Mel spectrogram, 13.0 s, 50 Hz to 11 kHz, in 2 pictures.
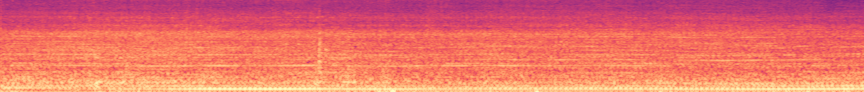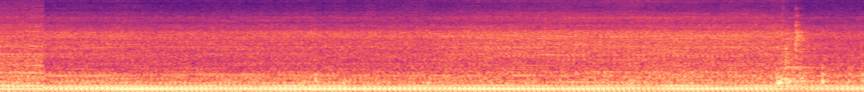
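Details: Toro Wheel Horse 522xi garden tractor that would not start after sitting four months; steady even drone at constant speed with no misses, surging or knocks. Normal running.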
